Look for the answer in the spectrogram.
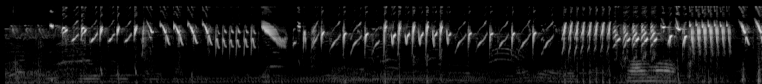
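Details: Wild Algerian European goldfinch singing a fast, continuous twittering song of bright, high chirps and buzzy trilled bursts, with short rattling runs and a brief lower harmonic rasp near the end.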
